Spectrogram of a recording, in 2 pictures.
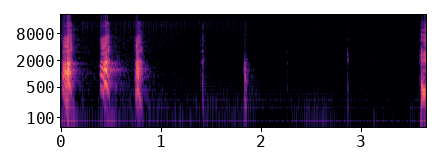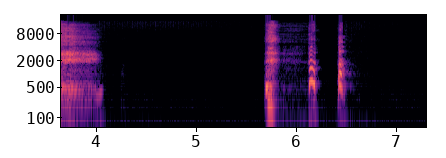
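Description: A man laughing in short bursts: a few quick laughs at the start, a breathy sigh-like exhale in the middle, and three more short laughs near the end, with dead silence between.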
